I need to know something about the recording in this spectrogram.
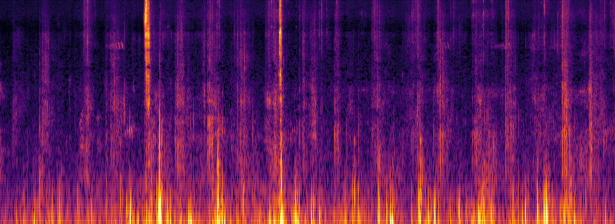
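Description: Footsteps through dry grass, leaves and twigs, an irregular run of crunches and snaps as someone walks through scrub.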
